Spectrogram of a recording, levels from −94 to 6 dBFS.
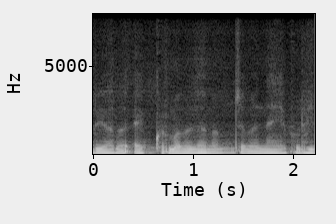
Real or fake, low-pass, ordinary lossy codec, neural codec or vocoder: fake; none; none; codec, 16 kHz, 0.9 kbps, LongCat-Audio-Codec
